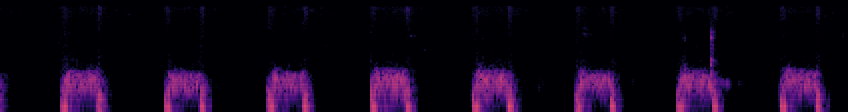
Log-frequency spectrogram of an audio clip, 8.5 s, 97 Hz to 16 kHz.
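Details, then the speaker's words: Heart murmur played in a veterinary physiology class during discussion of aortic and pulmonary valve stenosis: regular heartbeat about 58 a minute with a loud, clearly audible whooshing noise filling the gap between the two heart sounds. "aqui é um sopro bem audível então imaginei que esse sopa ele pode ser baixinho"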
